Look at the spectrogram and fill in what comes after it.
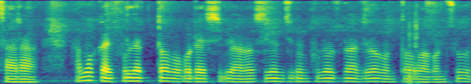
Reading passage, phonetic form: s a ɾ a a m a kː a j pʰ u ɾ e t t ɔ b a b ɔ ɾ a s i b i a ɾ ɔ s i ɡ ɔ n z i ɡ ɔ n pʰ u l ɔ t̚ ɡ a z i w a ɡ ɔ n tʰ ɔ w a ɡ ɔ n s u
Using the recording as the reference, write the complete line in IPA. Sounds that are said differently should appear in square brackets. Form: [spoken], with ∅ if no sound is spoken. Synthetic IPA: s a ɾ a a m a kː a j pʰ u [l] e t t ɔ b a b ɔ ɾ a s i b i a ɾ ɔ s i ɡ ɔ n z i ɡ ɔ n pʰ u l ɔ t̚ ɡ a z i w a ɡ ɔ n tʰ ɔ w a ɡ ɔ n s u

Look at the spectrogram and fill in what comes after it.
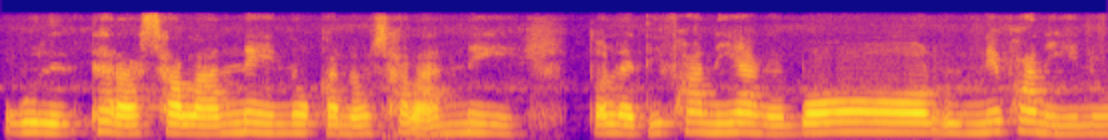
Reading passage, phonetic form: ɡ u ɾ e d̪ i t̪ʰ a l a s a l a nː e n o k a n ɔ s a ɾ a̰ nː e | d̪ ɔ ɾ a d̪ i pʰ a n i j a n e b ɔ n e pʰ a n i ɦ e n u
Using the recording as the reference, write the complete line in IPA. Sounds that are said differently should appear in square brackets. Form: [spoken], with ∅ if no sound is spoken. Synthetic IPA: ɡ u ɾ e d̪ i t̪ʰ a [ɾ] a s a l a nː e n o k a n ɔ s a [l] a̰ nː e | [t̪] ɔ [l] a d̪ i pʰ a n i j a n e b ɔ n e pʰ a n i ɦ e n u

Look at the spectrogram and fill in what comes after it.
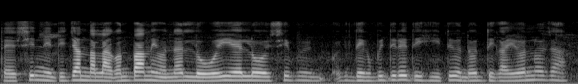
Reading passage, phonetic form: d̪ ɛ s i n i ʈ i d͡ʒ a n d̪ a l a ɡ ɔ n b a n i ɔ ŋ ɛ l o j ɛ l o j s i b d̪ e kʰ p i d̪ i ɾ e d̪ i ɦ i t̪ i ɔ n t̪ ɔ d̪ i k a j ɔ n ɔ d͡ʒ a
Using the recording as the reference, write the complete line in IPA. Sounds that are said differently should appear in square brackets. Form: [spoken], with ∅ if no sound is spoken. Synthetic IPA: [t̪] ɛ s i n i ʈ i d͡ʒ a n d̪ a l a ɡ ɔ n b a n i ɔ [n] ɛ l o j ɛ l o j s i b d̪ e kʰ [b] i d̪ i ɾ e d̪ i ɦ i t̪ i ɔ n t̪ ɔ d̪ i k a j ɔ n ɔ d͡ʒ a

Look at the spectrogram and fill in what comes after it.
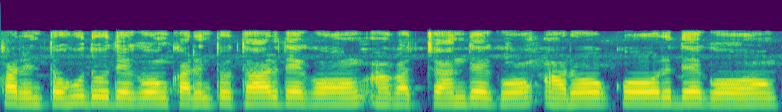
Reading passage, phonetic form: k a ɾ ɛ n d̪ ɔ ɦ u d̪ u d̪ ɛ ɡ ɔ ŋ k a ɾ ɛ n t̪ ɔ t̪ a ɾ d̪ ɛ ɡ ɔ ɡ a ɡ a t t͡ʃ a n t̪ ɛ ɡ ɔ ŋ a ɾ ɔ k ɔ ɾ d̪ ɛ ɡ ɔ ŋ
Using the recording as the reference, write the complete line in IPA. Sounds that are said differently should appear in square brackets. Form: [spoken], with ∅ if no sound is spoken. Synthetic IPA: k a ɾ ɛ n [t̪] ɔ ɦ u d̪ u d̪ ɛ ɡ ɔ ŋ k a ɾ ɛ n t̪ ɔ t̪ a ɾ d̪ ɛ ɡ ɔ [ŋ] a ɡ a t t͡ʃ a n [d̪] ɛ ɡ ɔ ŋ a ɾ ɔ k ɔ ɾ d̪ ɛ ɡ ɔ ŋ

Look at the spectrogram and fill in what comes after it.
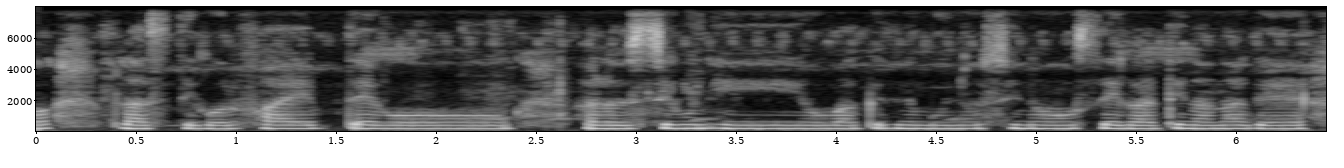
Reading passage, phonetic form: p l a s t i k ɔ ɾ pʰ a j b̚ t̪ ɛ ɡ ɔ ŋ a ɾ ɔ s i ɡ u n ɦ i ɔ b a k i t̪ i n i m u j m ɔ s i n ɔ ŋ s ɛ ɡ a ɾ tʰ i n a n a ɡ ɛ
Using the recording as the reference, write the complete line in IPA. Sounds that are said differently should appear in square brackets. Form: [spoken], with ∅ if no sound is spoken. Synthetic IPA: p l a s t i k ɔ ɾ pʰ a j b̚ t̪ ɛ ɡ ɔ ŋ a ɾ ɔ s i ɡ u n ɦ i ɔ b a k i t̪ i n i m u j [n] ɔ s i n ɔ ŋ s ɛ ɡ a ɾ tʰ i n a n a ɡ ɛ

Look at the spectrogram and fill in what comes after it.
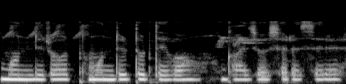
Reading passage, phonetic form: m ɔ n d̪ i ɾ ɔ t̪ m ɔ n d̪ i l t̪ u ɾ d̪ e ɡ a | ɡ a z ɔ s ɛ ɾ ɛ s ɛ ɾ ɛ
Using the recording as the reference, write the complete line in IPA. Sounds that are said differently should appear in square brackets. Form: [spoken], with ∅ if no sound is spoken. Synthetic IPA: m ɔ n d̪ i ɾ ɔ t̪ m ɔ n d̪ i [ɾ] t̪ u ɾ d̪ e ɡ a | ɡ a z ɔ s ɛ ɾ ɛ s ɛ ɾ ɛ

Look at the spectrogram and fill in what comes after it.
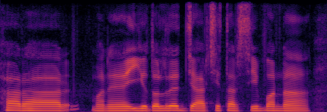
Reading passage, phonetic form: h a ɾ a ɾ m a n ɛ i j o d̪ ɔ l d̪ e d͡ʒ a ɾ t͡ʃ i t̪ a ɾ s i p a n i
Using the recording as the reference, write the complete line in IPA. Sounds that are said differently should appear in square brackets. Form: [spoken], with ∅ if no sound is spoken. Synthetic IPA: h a ɾ a ɾ m a n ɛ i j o d̪ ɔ l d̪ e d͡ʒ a ɾ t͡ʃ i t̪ a ɾ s i [b] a n [a]

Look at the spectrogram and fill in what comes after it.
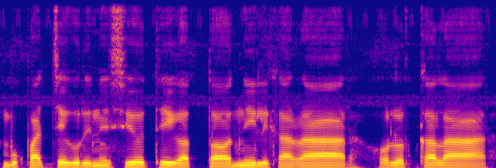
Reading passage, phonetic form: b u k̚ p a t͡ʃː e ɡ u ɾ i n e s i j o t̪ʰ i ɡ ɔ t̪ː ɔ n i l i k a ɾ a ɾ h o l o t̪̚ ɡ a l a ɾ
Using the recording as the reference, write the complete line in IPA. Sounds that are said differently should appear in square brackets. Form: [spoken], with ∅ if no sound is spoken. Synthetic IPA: b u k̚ p a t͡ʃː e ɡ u ɾ i n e s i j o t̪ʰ i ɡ ɔ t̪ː ɔ n i l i k a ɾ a ɾ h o l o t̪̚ [k] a l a ɾ

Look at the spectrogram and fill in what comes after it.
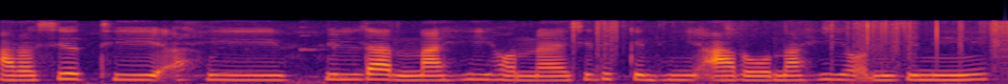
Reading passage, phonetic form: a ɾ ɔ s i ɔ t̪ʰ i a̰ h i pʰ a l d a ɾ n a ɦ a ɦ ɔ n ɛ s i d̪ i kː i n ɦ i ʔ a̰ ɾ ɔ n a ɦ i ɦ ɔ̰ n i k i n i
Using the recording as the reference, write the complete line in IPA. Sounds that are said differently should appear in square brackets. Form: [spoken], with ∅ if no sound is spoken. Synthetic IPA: a ɾ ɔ s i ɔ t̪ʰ i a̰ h i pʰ [i] l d a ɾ n a ɦ [i] ɦ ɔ n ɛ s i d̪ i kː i n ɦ i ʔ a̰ ɾ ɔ n a ɦ i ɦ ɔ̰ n i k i n i

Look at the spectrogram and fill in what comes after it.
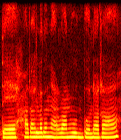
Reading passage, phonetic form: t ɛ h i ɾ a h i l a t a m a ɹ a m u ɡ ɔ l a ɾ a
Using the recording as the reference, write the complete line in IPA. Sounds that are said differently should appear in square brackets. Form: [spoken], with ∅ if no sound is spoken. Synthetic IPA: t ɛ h [a] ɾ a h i l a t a [n] a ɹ a [n] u [b] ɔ l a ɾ a

